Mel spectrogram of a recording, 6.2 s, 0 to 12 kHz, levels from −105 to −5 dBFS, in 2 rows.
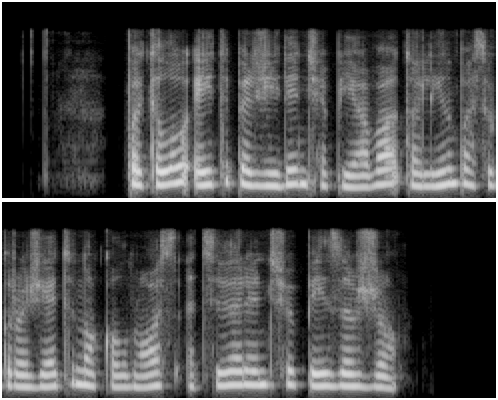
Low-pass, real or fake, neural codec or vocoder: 7.2 kHz; fake; codec, 16 kHz, 4.8 kbps, FACodec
